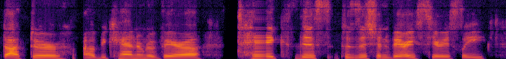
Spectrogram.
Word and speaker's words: Rivera: Buchanan Rivera. Did I pronounce it right? Rivera.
